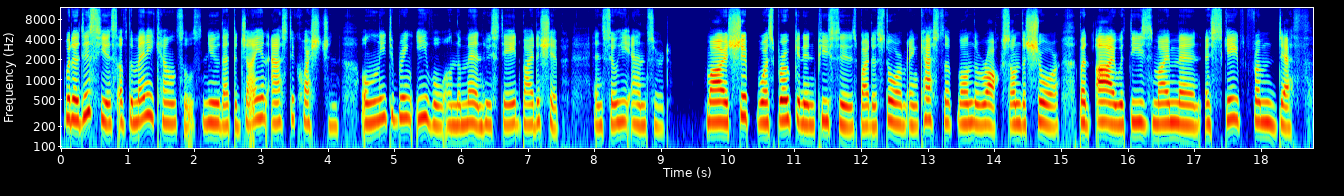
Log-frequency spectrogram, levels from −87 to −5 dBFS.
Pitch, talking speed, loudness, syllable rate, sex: 225 Hz, 180 wpm, -20 LUFS, 4.4 syllables/s, female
